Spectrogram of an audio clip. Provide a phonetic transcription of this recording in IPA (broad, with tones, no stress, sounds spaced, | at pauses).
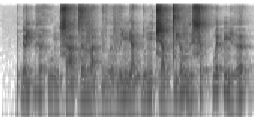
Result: ɗ ə̰˧˥ j ɓ ɨ˧ ə̯ h w u˨˩ ŋ s aː˨˩ t̪ əː˧ v a˨˩ t̚ v u˧˩ ə̯ v ɨ˨˦ ɲ a˧˩ n ɗ u˨˦ ŋ t͡ɕ a˨˩ w t̪ ḭ˧˥ ə̯ v ɨ˨˩ s ə˦˥ p̚ h w ə˦˥ t̚ ɲ ɨ˨˦ ə̯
